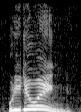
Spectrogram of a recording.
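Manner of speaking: near the end of your rope with the game; exasperated outburst. Real, not acted. Game misbehaves again.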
